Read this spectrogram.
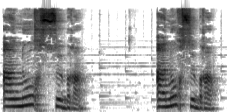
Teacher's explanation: on ajoute ce e virtuel pour nous aider à prononcer trois consonnes à la suite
